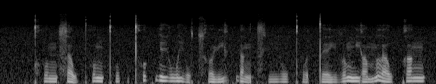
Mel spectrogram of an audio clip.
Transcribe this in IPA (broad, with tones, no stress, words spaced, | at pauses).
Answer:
kʰʊ˨ŋ sɐ˨˩wpʰʊ˧ŋkʷʰɐ˨˥p̚ t̪ʰʊ˥k̚liː˧w iː˨˩wt͡sʰɵ˨˧ɥjɪ˥k̚lɐ˨˩ŋ t͡sʰiː˨˧wkʷʰɐ˨t̚t̪e˨j lʊ˧ŋjɐ˨˥m lɐ˧wkɐ˥ŋ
